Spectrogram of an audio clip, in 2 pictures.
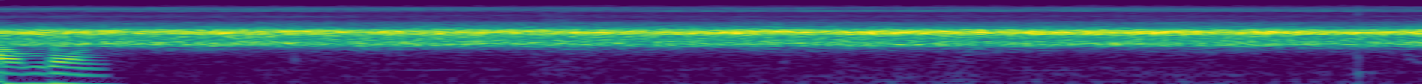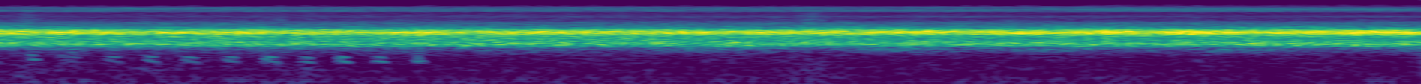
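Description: Frogs croaking after the season's first rain at night, a chorus of short calls over a steady hiss of insects and rain noise, with faint rhythmic croaks scattered through and no clear speech.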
